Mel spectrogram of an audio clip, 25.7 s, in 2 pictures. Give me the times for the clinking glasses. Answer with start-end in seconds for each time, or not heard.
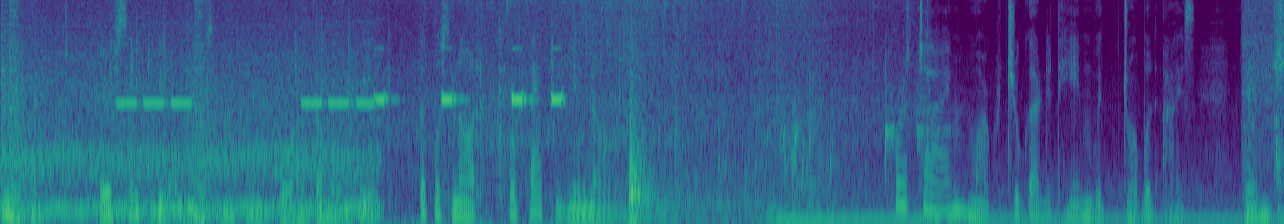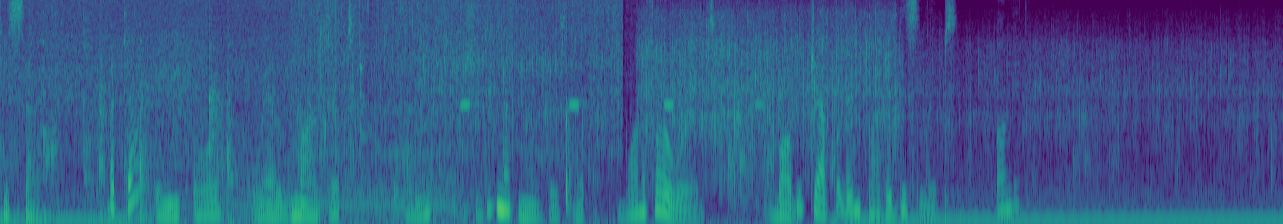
8.8-9.7.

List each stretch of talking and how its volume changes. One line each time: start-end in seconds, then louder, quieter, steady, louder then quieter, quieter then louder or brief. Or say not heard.
0.0-6.3 steady
8.8-23.1 steady.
